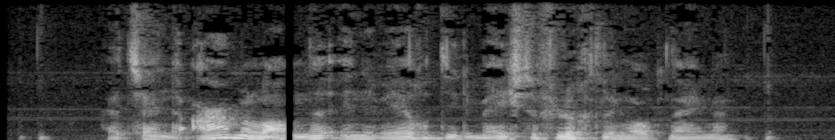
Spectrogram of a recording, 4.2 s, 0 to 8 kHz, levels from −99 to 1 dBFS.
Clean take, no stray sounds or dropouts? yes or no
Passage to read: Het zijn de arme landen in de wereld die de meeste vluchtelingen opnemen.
no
